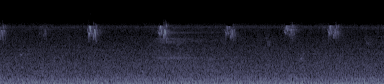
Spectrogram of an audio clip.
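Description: A bird giving short, high chirps, six in all, about a second or so apart, over a steady low background rumble.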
